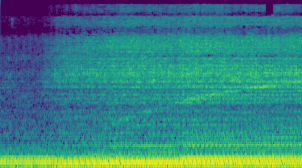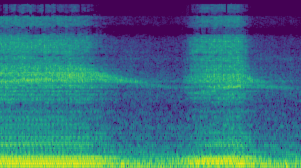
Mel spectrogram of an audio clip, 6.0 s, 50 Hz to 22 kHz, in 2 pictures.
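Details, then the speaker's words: Turbo LS V8 GMC Sierra, nearly at temperature, first test drive with a new big turbo: engine drone climbs with throttle as a high whistle rises and fades off-boost; healthy spool, boost level still to be checked. "Yeah, that turbo sounds so good. Shoo! guys see what kind of boost that was too."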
